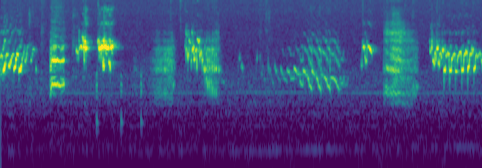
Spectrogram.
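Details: Several budgerigars singing, with a creak also noted: chattering warbles and buzzy rasping phrases in short bursts separated by brief pauses, plus scratchy squawks and a faint steady background hum.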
